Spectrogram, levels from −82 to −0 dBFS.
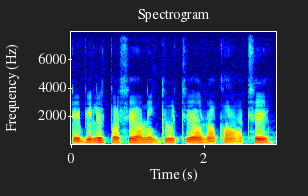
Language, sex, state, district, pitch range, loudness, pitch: Bengali, male, West Bengal, Cooch Behar, 120-135 Hz, -15 LUFS, 125 Hz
